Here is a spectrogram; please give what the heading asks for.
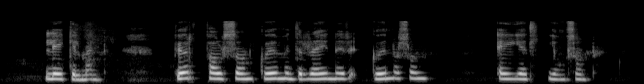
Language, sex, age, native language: Icelandic, female, 18-19, Icelandic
